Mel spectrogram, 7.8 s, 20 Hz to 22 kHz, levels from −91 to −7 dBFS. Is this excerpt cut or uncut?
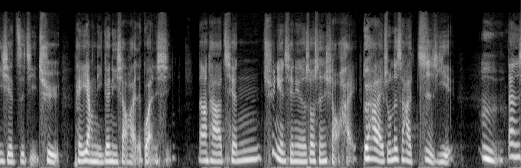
cut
